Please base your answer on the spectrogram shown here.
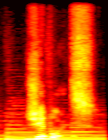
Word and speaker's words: giblets: Giblets. So it's giblets with a J.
